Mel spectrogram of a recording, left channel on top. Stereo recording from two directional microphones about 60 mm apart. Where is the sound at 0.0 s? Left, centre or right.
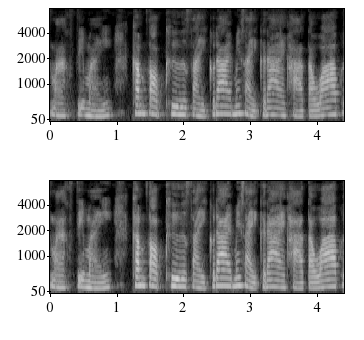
Right.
